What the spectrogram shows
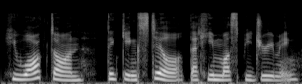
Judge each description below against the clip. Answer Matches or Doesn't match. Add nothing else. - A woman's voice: Matches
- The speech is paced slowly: Doesn't match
